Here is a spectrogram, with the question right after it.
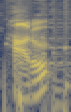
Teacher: Haru means spring as in the season and is accented on the first syllable.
